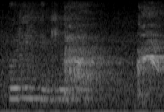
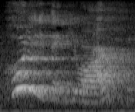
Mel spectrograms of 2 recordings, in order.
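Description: First: It sounds open and genuinely curious. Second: It sounds judgmental and accusing.

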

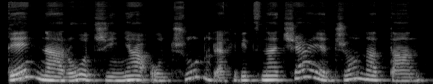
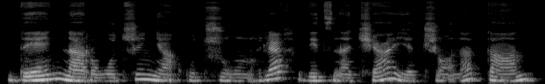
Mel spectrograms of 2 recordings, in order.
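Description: First: The phrase is spoken very fast. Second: The phrase is spoken slowly. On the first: "І дуже швидко" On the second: "Спочатку промовляємо повільно"

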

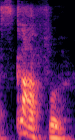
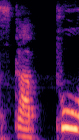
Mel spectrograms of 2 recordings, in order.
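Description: First: The word ends with an f sound. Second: The word ends with a p sound. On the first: The speaker calls it right. "요 F를 F 소리, F 하십시오" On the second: The speaker calls it wrong. "스카프 하지 말고"

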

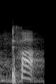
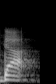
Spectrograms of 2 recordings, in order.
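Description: First: The consonant is hard and voiceless, like ta. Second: The consonant is soft and voiced, like da. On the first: The same consonant comes right before it. "you pronounce it strong" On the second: No matching consonant comes before it.

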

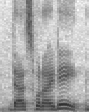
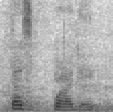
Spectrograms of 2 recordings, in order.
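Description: First: It is said louder. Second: It is said at a normal, softer volume.

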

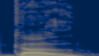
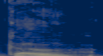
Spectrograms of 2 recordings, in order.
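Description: First: It is said in a London accent. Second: It is said in the speaker's own accent. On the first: "A Londoner might say go" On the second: "So I would say go"

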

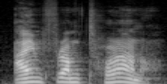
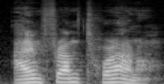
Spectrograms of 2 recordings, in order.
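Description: No difference in how they are said.

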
